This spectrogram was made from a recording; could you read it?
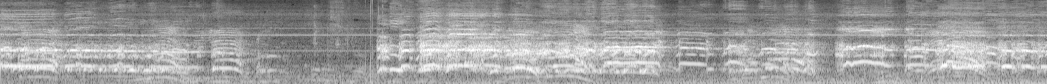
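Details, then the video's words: Chorus of Kokok Balenggek cocks training together in Ampang Kualo, Solok, West Sumatra; dense overlapping multi-note crows rise and fall, with a brief lull near the third second before loud crowing resumes. "Ayam kukuak balenggek"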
